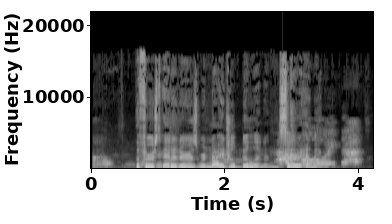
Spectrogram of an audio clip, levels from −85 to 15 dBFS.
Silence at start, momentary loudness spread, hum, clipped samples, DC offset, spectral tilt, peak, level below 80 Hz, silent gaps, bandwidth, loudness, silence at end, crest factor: 0.05 s; 10 LU; none; under 0.1%; under 0.1%; -4 dB/octave; 0 dBFS; -44 dBFS; none; 17 kHz; -14 LUFS; 0.2 s; 14 dB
